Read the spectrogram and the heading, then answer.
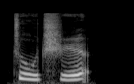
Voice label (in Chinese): "主持", Chinese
